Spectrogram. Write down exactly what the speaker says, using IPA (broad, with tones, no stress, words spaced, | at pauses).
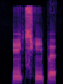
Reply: ẽ˨˩t͡ɕʰĩ˨˩pə˨˩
